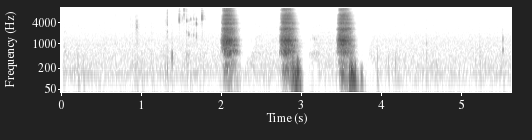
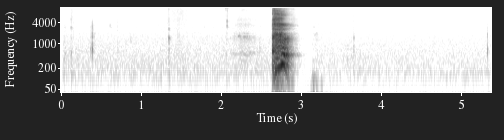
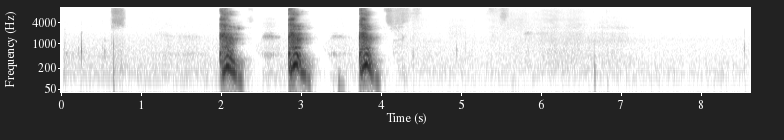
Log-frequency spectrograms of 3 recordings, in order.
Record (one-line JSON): {"exhalation_length": "5.6 s", "exhalation_amplitude": 8322, "exhalation_signal_mean_std_ratio": 0.26, "cough_length": "5.4 s", "cough_amplitude": 24689, "cough_signal_mean_std_ratio": 0.15, "three_cough_length": "8.6 s", "three_cough_amplitude": 21559, "three_cough_signal_mean_std_ratio": 0.2, "survey_phase": "beta (2021-08-13 to 2022-03-07)", "age": "18-44", "gender": "Male", "wearing_mask": "No", "symptom_runny_or_blocked_nose": true, "symptom_fatigue": true, "symptom_headache": true, "smoker_status": "Ex-smoker", "respiratory_condition_asthma": false, "respiratory_condition_other": false, "recruitment_source": "Test and Trace", "submission_delay": "2 days", "covid_test_result": "Positive", "covid_test_method": "RT-qPCR"}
